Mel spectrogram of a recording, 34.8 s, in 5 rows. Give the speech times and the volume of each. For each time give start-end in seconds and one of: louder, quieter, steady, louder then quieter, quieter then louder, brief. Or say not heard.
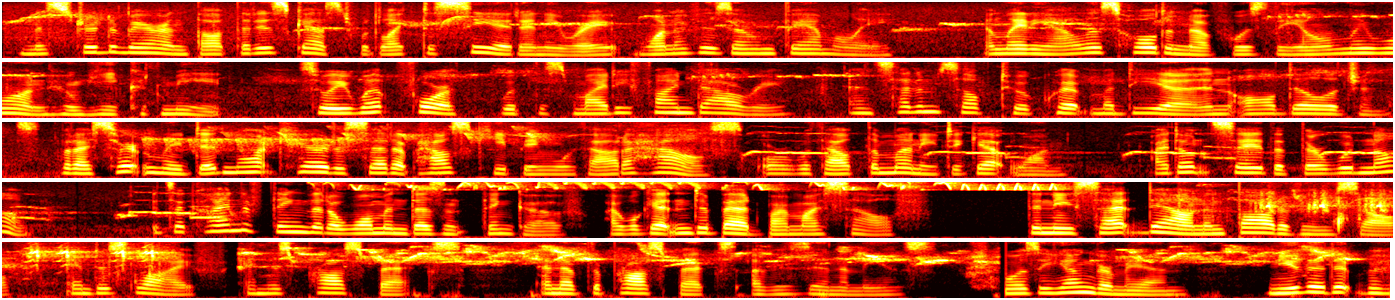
0.1-25.4 steady
26.0-34.7 quieter then louder.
